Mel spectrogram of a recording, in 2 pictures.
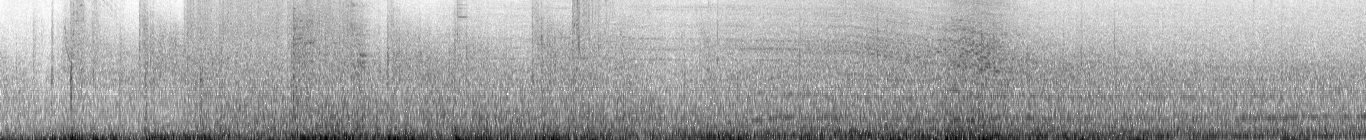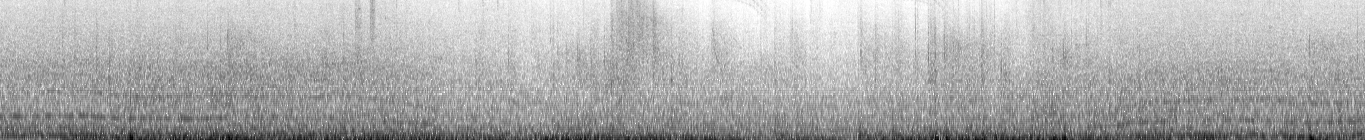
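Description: A heavy armoured vehicle's engine rumbles steadily as it drives.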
